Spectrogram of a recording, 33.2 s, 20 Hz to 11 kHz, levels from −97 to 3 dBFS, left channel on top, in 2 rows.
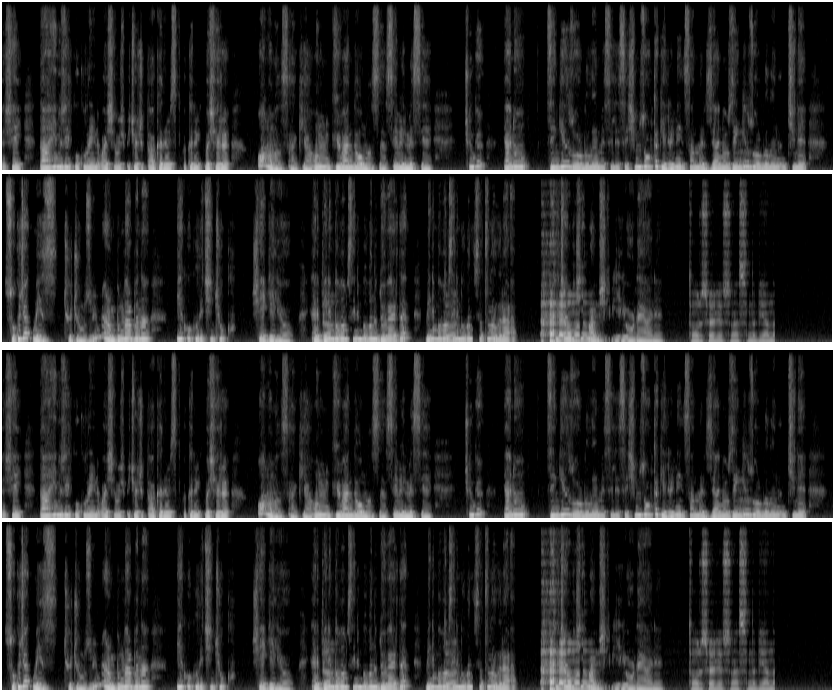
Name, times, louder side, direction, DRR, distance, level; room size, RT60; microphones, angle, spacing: voice 1, 0.0-4.8 5.1-8.8 9.3-9.7 10.0-10.5 10.9-16.3 16.7-19.7 20.1-21.3 21.6-24.8 25.1-26.9 27.9-28.0 28.3-29.8, equal, 10° left, 1.3 m, -30 dB
voice 2, 14.7-15.1 23.0-23.5 25.3-25.8 27.4-28.6 30.4-32.1, right 1 dB, 15° right, 6.4 m, -36 dB
head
